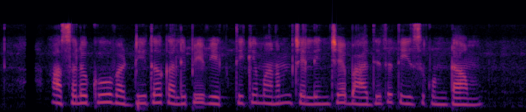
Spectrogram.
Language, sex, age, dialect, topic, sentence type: Telugu, female, 18-24, Utterandhra, banking, statement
